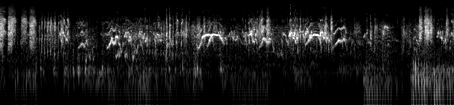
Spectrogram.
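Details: Several budgerigars in an outdoor aviary set in a forest environment, eating seeds: dense overlapping chirps, squawks and warbled chatter, many rapid up-and-down notes, continuous through the recording, with a few louder broadband clicks near the end.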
